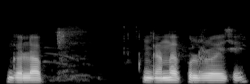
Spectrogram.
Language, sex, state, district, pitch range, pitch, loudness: Bengali, male, West Bengal, Purulia, 100-105 Hz, 105 Hz, -17 LUFS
